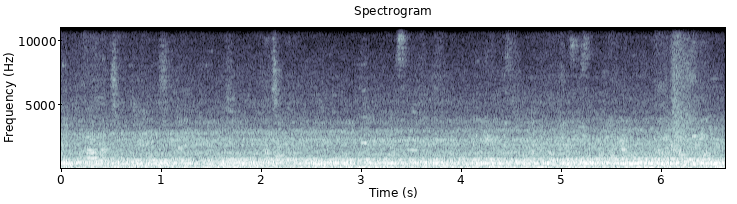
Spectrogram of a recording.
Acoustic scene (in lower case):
subway train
